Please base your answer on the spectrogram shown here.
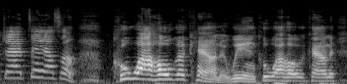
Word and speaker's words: Cuyahoga: Kawahaga County. No, that's wrong. Cuyahoga County. Got it. Cuyahoga. I can read. I'm trying to tell y'all something. Cuyahoga County.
